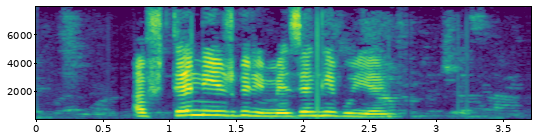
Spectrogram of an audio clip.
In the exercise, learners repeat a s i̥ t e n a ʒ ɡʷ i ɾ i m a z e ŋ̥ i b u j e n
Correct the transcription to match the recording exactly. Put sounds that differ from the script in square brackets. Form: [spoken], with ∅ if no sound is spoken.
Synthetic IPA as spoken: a [f] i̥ t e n [i] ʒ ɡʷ i ɾ i m [e] z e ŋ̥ i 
